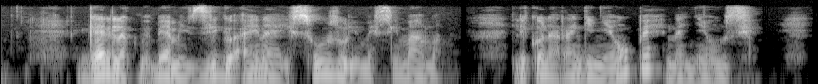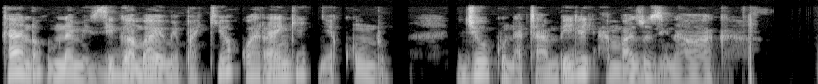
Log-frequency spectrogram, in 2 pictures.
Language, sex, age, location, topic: Swahili, male, 18-24, Mombasa, government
